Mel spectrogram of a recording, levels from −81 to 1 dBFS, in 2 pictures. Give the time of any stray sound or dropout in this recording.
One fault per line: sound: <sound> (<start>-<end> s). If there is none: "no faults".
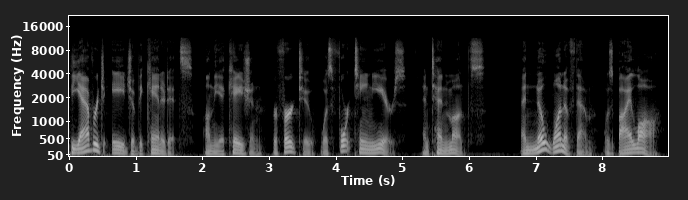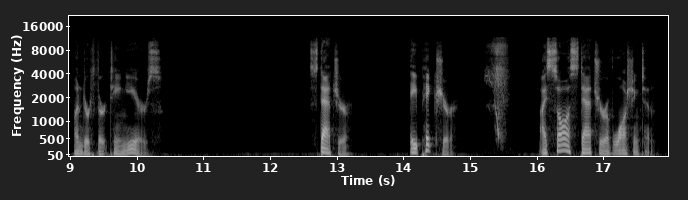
sound: sniff (15.2-15.6 s)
